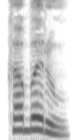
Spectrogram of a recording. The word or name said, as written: ಘಾಬರಿ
